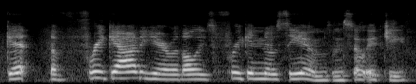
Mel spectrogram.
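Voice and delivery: ordinary talk, nothing marked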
